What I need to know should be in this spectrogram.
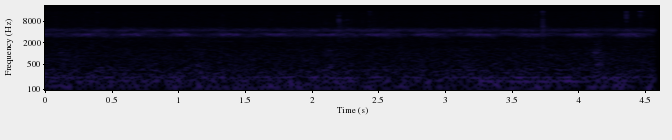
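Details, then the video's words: Night insect chorus near a house in Yurihama, Tottori, Japan, at midnight in September 2020, end of summer. Continuous high-pitched ringing trill with gentle rhythmic pulsing and faint popping from a wood stove fire. "the voice of insects"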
